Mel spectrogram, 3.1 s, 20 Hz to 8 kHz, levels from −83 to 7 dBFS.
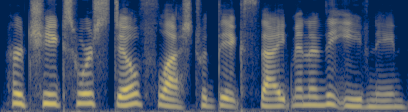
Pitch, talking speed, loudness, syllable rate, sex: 200 Hz, 215 wpm, -18 LUFS, 6.2 syllables/s, female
